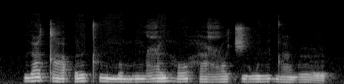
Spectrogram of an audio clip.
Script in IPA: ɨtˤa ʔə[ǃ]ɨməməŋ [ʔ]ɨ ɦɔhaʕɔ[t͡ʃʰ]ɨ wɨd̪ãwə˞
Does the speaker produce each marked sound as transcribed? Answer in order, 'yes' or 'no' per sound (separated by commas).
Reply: no, no, no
